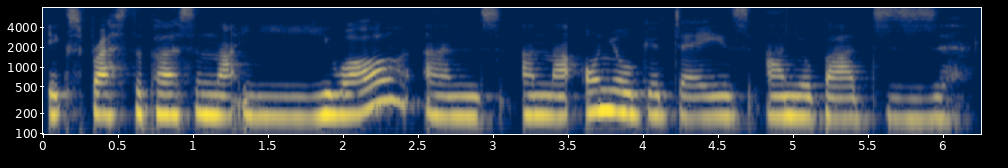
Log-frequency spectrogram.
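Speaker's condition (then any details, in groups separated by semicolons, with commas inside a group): Stammer; onset with silent blocking, about 6 months saying nothing, McGuire program about 10 years ago; uses McGuire breathing technique, belt worn outside clothes as reminder to breathe deeply before speaking; stammer variable and changeable, began as silent blocks, relies on breathing technique; repeated words, prolonged sounds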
